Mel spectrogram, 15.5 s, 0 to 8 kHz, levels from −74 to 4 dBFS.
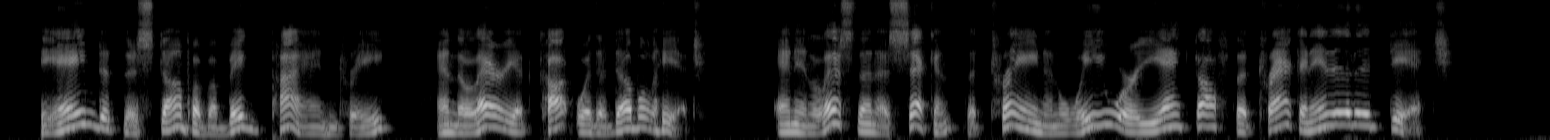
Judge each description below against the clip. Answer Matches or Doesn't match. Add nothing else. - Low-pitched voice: Doesn't match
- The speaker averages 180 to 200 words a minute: Doesn't match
